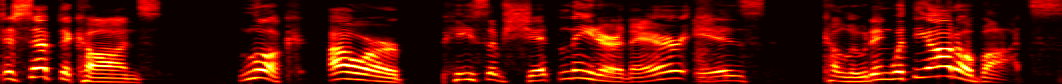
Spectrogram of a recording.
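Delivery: worked-up, pissed-off call, high and slow. Retelling the scene where Starscream turns on his leader: angry Starscream impression. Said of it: "Starscream gets all pissed about this".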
